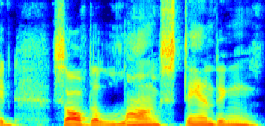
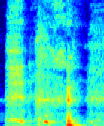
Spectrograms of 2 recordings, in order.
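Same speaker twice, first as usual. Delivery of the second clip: high giggle. Real, not acted. S0 breaks into giggles.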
